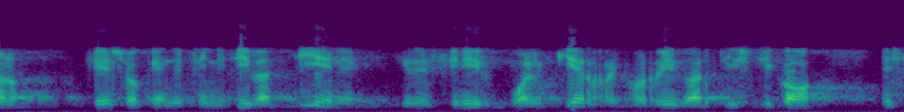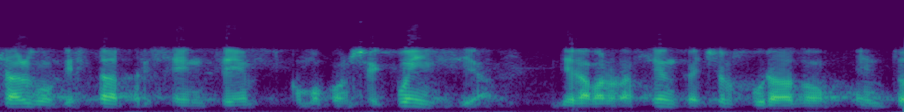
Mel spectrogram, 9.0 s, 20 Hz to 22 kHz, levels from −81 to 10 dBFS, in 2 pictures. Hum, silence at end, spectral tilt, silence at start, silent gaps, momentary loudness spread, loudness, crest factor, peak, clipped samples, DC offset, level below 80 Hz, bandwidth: none; 0 s; -3 dB/octave; 0 s; none; 9 LU; -25 LUFS; 20 dB; -6 dBFS; under 0.1%; under 0.1%; -76 dBFS; 8.4 kHz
